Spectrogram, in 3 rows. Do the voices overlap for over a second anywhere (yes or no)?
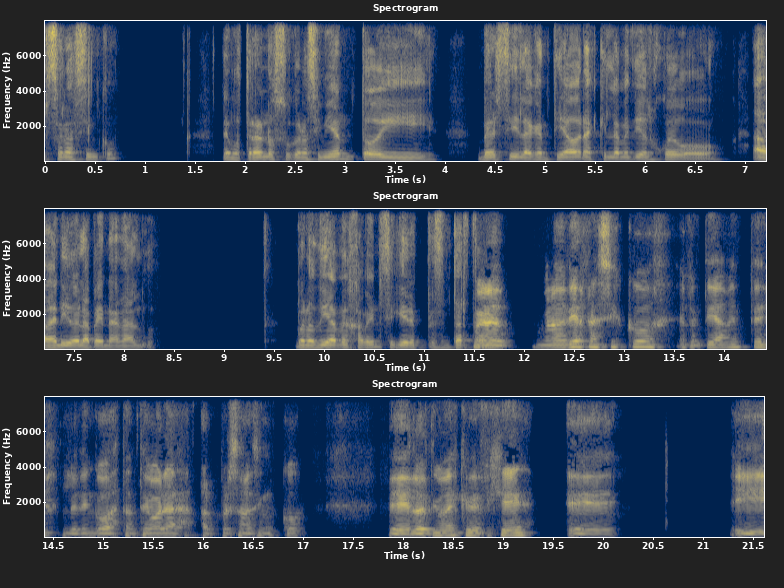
no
